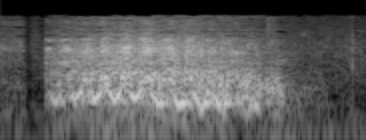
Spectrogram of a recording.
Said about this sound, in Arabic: الله، خيل إلي أني سمعت صوت حصان يصهل. حصان يصل، إنها أوهامي أحلامي، وإلا فكيف يأتي الحصان وليس هنا أي إنسان؟ يا ربي إنه حصان، حصان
